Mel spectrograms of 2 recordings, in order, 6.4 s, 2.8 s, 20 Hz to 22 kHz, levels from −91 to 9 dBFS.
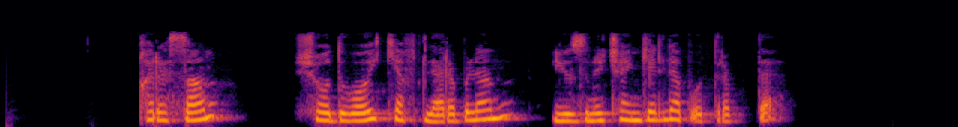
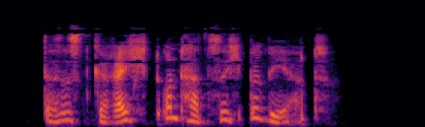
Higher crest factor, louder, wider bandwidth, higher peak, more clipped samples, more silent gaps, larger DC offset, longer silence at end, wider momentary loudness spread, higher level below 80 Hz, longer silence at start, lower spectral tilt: second, 16 dB vs 24 dB; first, -18 LUFS vs -26 LUFS; second, 7.8 kHz vs 10 kHz; about the same, -4 dBFS vs -4 dBFS; neither; first, 1.74-1.88 s vs none; neither; first, 1.2 s vs 0.65 s; about the same, 11 LU vs 11 LU; first, -60 dBFS vs -76 dBFS; first, 0.95 s vs 0.3 s; first, -5.5 dB/octave vs -2.5 dB/octave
